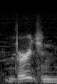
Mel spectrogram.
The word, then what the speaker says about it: Bergen: Actually, I'm going to pronounce it Bergen, but I'll wait and see. It's B-E-R-G-E-N. It could be Bergen or Bergen. I'll go with Bergen.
